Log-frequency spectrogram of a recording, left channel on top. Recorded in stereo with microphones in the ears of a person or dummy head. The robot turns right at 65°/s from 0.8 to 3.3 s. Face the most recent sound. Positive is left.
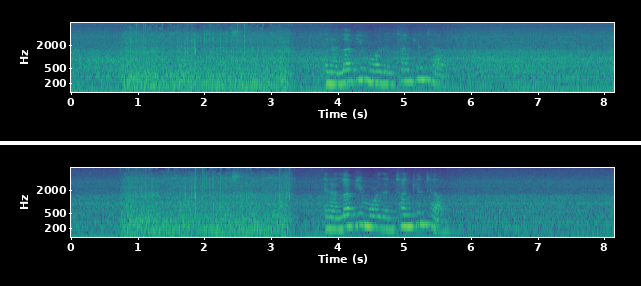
turn(degrees=-50)  # may be behind; listen again after turning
